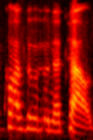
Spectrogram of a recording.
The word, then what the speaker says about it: KwaZulu-Natal: KwaZulu-Natal.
